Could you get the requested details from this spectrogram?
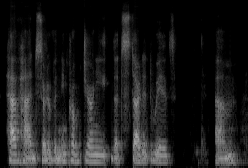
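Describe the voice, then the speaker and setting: A woman with a Swedish accent speaks in a fairly low voice, on a very clean recording with a silent background. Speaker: improviser. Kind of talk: casual chat.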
